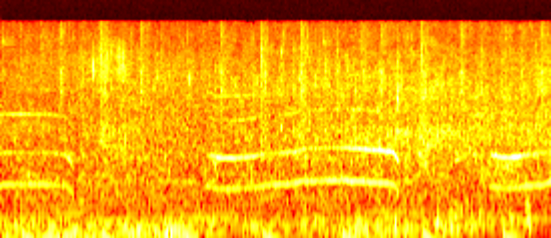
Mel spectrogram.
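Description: A gull giving long drawn-out calls, about three in all, each held on one pitch and dropping at its end, over the steady wash of small waves on a pebble shore.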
